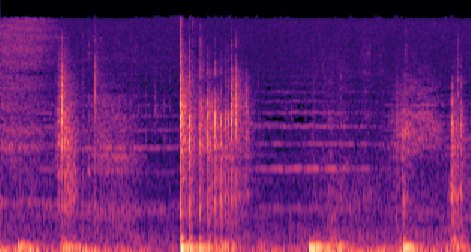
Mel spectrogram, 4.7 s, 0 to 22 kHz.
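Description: Dice are rolled across a tabletop during a game, landing on a 9 and a 6, in a quick burst of sharp, clattering clicks, with scattered lighter taps and dull low thunks before and after. No one speaks.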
